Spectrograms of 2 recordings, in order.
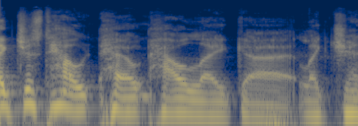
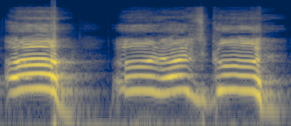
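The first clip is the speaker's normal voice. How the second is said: very high, very loud cry of approval; mock ecstatic yell; 17 dB louder, much slower than usual. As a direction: shout it in exaggerated amazement. Mock mass reaction to good stuff.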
